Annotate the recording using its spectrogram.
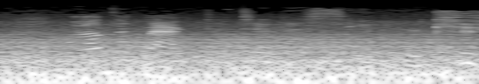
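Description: Steady road and engine rumble inside a minivan cabin at highway speed, with a child's voice briefly about half a second in.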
